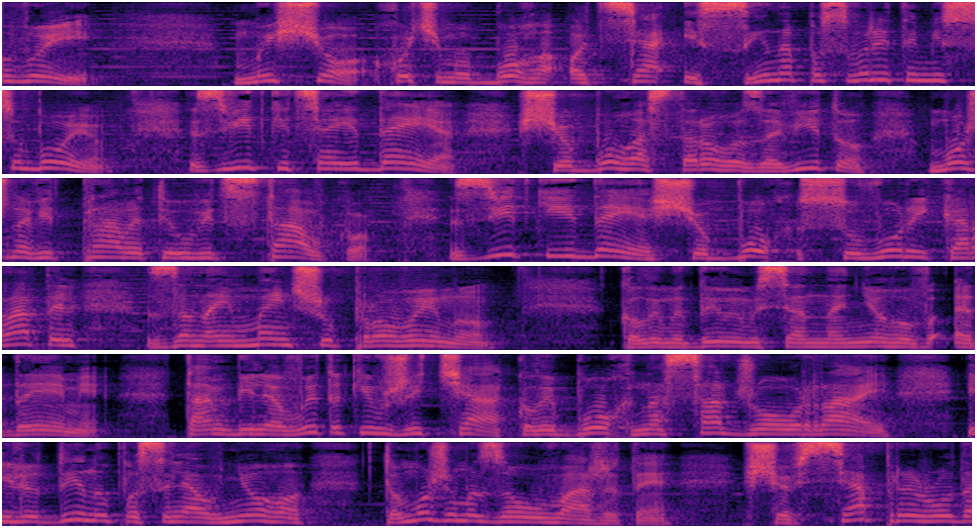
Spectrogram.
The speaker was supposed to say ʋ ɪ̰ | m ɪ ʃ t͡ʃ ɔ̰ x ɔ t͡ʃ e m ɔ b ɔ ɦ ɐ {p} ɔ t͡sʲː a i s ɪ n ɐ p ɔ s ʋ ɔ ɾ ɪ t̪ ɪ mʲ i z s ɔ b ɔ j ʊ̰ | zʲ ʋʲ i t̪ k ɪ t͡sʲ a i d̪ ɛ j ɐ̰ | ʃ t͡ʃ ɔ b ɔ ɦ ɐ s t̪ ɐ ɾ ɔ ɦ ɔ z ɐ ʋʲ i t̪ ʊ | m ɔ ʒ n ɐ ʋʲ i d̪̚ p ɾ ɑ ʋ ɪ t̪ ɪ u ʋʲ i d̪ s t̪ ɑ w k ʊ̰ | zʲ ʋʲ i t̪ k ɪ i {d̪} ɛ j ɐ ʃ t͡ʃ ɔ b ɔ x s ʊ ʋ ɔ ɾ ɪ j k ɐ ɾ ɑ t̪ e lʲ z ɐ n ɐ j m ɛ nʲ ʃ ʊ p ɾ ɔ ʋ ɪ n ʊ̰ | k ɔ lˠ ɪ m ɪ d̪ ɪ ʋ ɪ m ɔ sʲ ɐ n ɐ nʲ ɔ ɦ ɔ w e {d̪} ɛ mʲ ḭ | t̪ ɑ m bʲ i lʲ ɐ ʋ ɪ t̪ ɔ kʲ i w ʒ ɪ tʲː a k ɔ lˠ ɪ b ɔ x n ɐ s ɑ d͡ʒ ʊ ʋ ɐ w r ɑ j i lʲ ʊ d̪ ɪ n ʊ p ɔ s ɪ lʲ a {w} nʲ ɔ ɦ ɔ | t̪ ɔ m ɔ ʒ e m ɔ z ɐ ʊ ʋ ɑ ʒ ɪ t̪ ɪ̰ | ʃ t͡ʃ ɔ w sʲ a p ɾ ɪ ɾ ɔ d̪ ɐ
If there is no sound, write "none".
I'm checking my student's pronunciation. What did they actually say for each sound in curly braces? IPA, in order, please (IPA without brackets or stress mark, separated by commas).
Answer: ʔ, d̪, d̪, w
